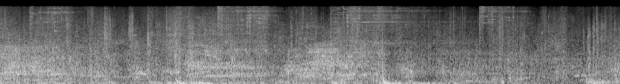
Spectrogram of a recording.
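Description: Deep booming game effects thud repeatedly.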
